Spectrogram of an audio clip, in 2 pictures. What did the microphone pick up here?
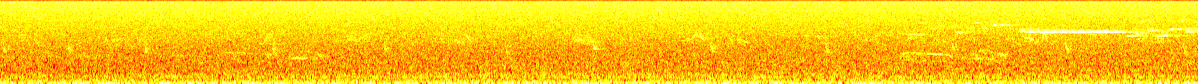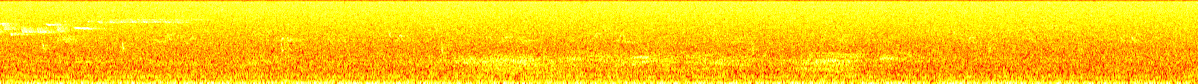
Red-eyed Vireo, American Crow, Winter Wren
